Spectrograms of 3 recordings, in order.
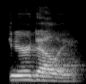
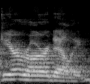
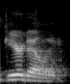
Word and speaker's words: Ghirardelli: patty gear deli square gear deli not ghirardelli ghirardelli if you're a san franciscan it's gear deli so john do you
